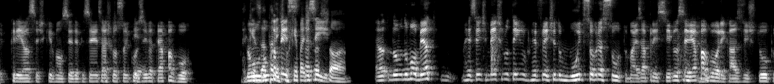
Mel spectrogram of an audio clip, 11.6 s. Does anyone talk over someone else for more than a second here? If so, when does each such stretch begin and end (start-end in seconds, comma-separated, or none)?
3.7-5.0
